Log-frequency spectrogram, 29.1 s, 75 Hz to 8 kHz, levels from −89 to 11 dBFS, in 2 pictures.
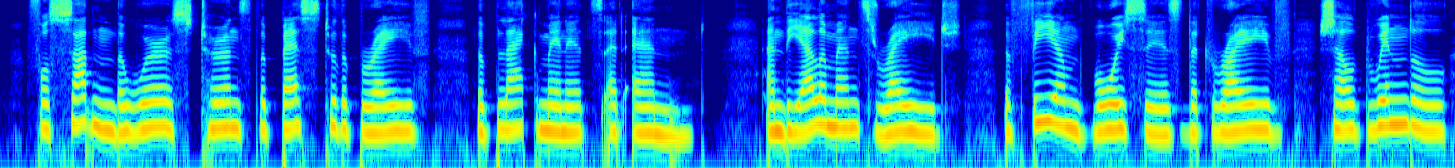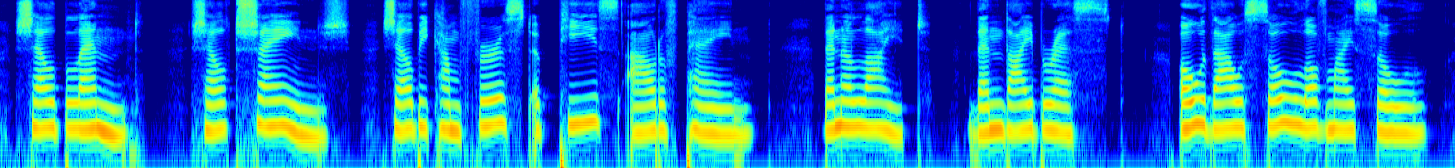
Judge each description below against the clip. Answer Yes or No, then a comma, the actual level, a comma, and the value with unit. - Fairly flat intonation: Yes, narrow, 2.0 semitones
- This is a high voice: Yes, high, 220 Hz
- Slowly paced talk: Yes, slow, 105 wpm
